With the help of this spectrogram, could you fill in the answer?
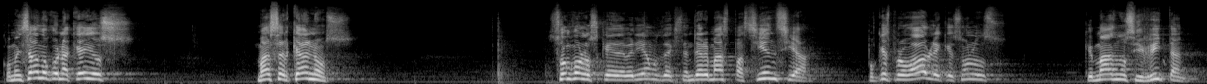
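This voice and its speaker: High-voiced fervent preacher in a reverberant hall. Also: male voice, unhurried, long pauses. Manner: preaching with repeated calls of "hermano" and questions to the congregation; fervent, rising to shouts. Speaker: pastor. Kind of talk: midweek Bible study sermon. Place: church sanctuary.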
